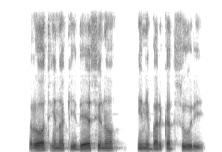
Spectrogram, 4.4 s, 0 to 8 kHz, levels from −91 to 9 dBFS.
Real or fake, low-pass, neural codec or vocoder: fake; 7.2 kHz; codec, 16 kHz, 8 kbps, FunCodec, trained on LibriTTS, 25 frames a second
